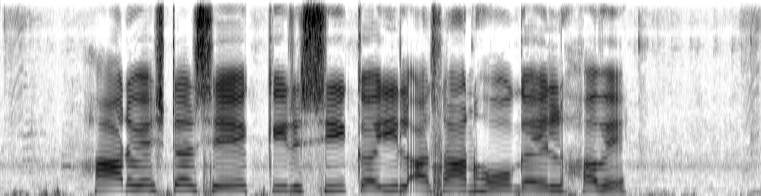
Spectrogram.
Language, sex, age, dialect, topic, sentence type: Bhojpuri, female, 18-24, Western, agriculture, statement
